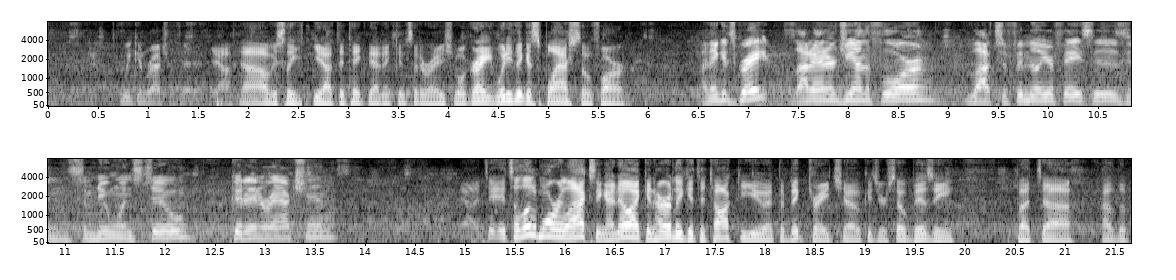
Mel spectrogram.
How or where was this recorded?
busy venue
